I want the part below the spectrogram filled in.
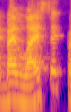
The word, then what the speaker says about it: Lisec: I go by Lisec, but I don't know what the original pronunciation of the name is. It could be Lisec, it could be Lisec, it could be something else entirely.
